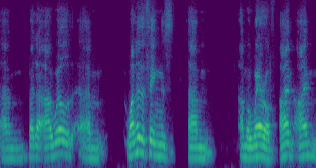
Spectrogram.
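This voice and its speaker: A man with a New Zealand accent and a dark, mellow tone speaks at a fairly slow pace, his fairly high pitch for a man held in fairly even intonation. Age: 70s. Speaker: interviewer and speaking coach. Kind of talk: interview.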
